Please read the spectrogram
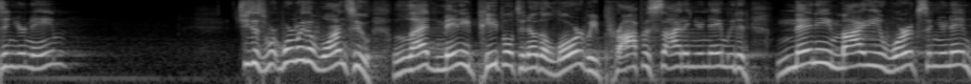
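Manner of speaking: high, loud, insistent self-justifying boast; boastful pleading. Acted. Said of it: "they seem to boast of great religious experience".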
